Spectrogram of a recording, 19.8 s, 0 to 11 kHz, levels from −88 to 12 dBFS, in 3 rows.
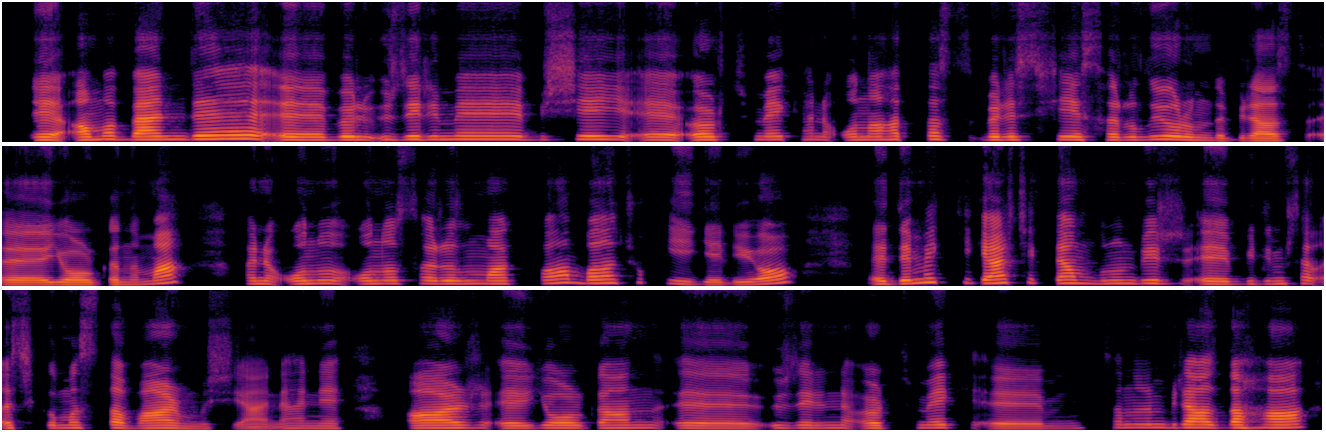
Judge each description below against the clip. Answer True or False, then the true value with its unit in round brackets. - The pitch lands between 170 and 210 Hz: False (225 Hz)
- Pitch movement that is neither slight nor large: True (3.1 semitones)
